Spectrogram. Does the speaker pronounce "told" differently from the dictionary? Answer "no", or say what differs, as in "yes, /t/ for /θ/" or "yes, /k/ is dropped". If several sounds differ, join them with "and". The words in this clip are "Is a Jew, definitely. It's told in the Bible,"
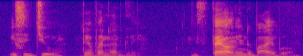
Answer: yes, /d/ is dropped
